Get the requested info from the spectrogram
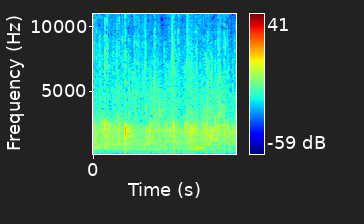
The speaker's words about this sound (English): Let's greet the King of Kings and the Lord of Lords on our feet. Let's stand on our feet. Just welcome the King of Kings and the Lord. Just applaud him. Applaud him.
